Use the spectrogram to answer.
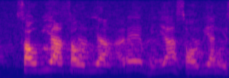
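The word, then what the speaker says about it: ثويبة: की किताब आपना आप एक नाम पढ़ते हैं सौबिया सदिया अरे भैया सदिया नहीं सुबा अबू लहब की बांदी जिसने प्यारे नबी की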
